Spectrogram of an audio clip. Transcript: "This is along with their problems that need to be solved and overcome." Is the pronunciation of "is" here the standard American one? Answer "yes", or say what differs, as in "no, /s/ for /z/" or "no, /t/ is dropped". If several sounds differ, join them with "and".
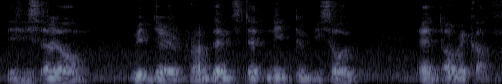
no, /s/ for /z/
